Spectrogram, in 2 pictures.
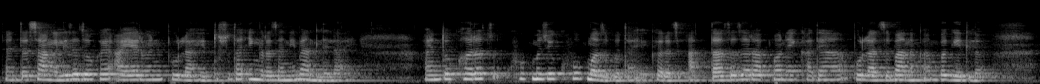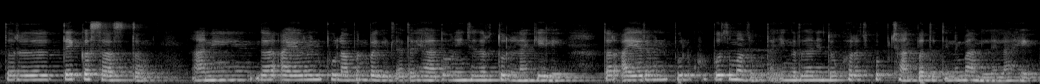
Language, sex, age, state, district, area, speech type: Marathi, female, 18-30, Maharashtra, Sangli, rural, spontaneous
